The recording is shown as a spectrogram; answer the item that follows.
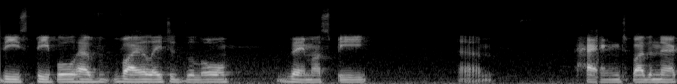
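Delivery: deep, almost machine-like synthetic voice, rattled off. Storyteller voices a figure in ornate plate mail, in a deep, almost synthetic voice. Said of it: "he speaks in a very uh, deep and almost um, um, almost synthetic type voice".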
